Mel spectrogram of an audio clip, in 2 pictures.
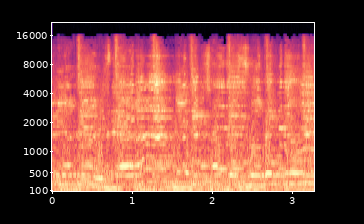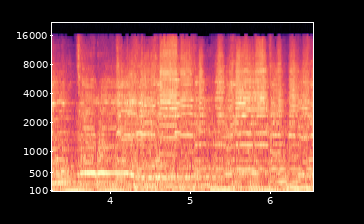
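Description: Live mariachi band playing a song: accordion, keyboard, guitar and vihuela over a steady, repeating bass beat.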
